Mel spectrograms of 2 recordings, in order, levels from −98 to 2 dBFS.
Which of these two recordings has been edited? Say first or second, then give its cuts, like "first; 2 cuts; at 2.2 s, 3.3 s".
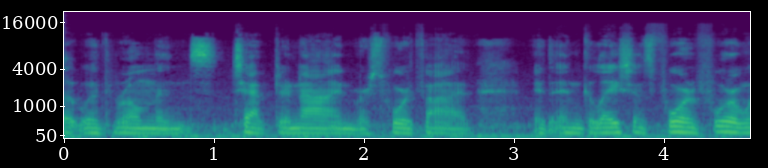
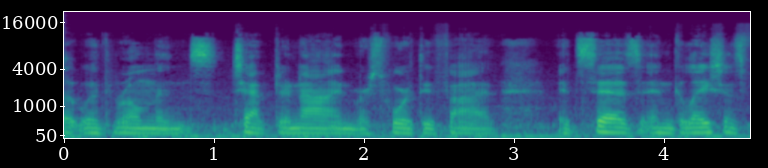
first; 2 cuts; at 2.3 s, 3.2 s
